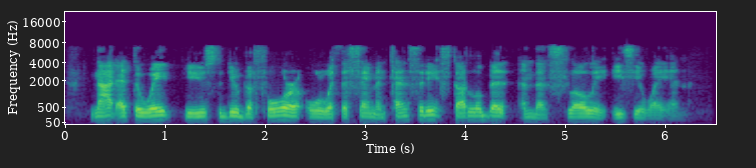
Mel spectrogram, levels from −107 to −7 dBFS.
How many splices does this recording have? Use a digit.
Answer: 2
